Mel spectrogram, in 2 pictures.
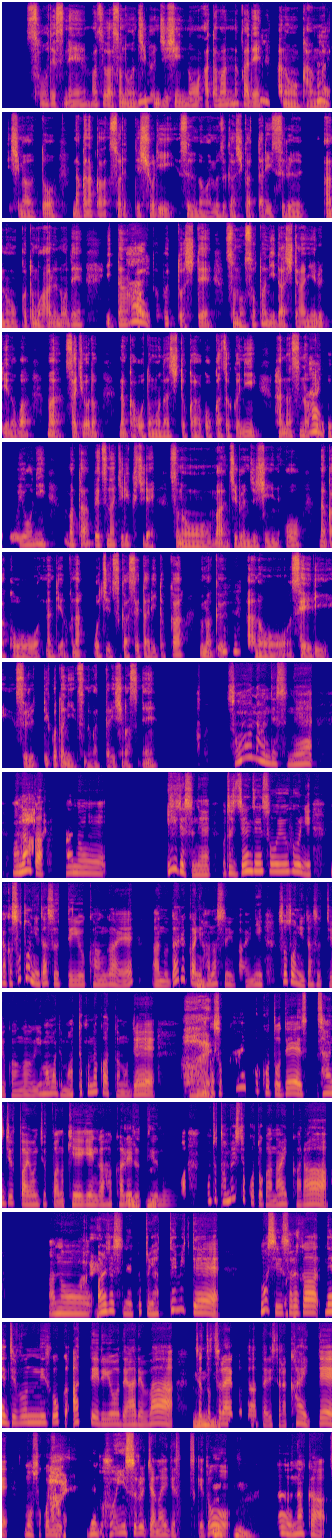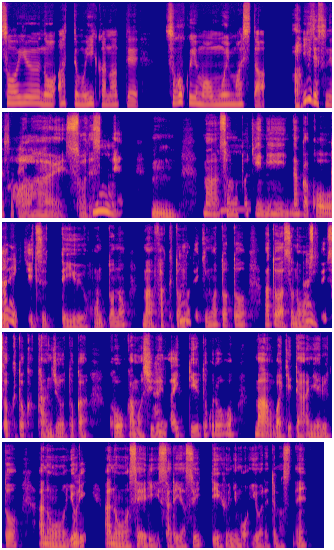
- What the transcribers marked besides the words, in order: in English: "アウトプット"; other background noise; put-on voice: "封印する"; in English: "ファクト"
- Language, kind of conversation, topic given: Japanese, advice, 子どもの頃の出来事が今の行動に影響しているパターンを、どうすれば変えられますか？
